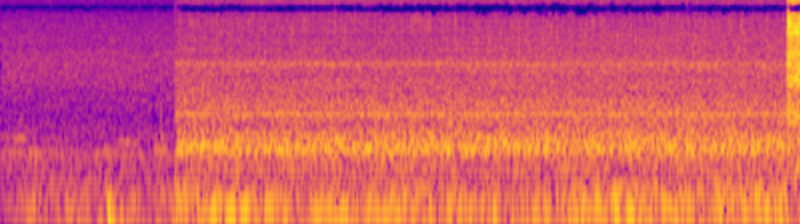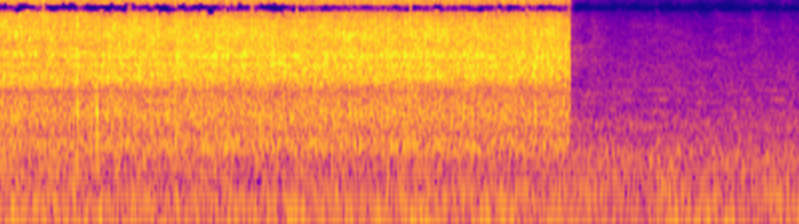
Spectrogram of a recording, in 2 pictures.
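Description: Pork belly cubes sizzling in a frying pan: a loud, steady sizzle that starts about eight seconds in and cuts off about six seconds later. Before it there is a quieter steady hiss with a low hum.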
